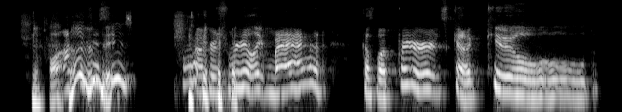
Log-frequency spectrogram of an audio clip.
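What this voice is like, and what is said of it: Imitating Armin's voice. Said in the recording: “do an Armin voice”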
